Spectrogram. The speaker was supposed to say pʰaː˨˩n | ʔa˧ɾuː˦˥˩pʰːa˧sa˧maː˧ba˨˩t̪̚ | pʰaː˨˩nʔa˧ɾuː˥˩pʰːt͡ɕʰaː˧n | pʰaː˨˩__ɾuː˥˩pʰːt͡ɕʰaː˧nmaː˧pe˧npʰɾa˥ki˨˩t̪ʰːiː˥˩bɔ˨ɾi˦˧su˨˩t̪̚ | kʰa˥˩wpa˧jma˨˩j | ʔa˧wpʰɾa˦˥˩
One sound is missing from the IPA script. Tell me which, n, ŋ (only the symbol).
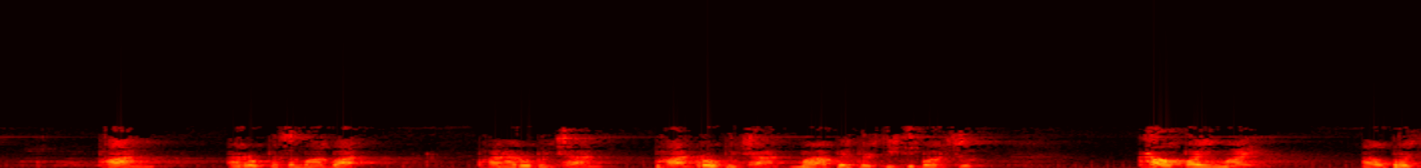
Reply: n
